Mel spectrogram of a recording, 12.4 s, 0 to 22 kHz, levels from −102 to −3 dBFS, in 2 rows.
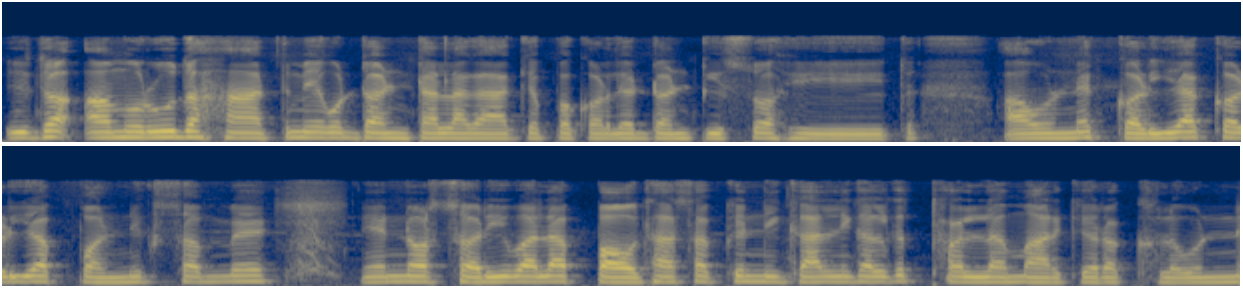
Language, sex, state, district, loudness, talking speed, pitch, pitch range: Bajjika, male, Bihar, Vaishali, -29 LUFS, 160 wpm, 140 Hz, 130-150 Hz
